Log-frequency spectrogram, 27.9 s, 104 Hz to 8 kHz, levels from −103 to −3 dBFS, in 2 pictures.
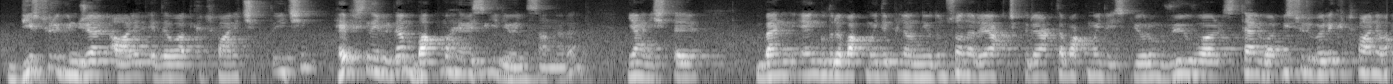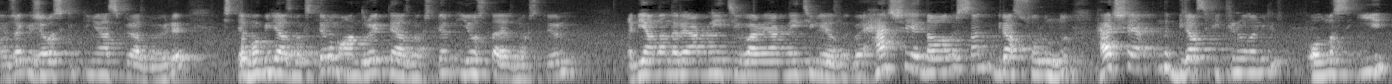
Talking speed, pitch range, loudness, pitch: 170 wpm, 160-190 Hz, -24 LUFS, 170 Hz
